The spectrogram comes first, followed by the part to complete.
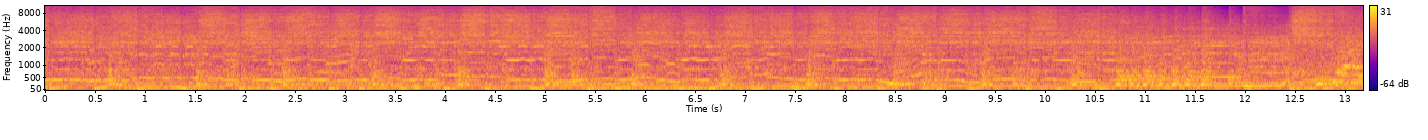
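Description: Live rock band playing an instrumental passage: drum kit and electric guitars, loud and steady, with no vocals.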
